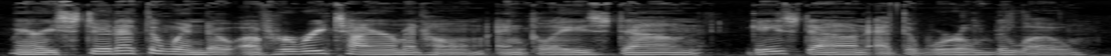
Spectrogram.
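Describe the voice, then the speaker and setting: A woman reading a children's picture book aloud in an expressive, emphatic storytelling style, slowing on key words. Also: very deep voice. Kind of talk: expressive read-aloud storytelling with spoken asides.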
